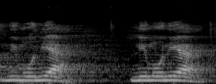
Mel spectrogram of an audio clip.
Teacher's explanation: But the P is actually silent.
